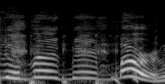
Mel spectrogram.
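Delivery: unintelligible mock voice. Repeating the impression on request: unintelligible mock impression. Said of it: "I don't even know what you said".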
